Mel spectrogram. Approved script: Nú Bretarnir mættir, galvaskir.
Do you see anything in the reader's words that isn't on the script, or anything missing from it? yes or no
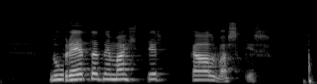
no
